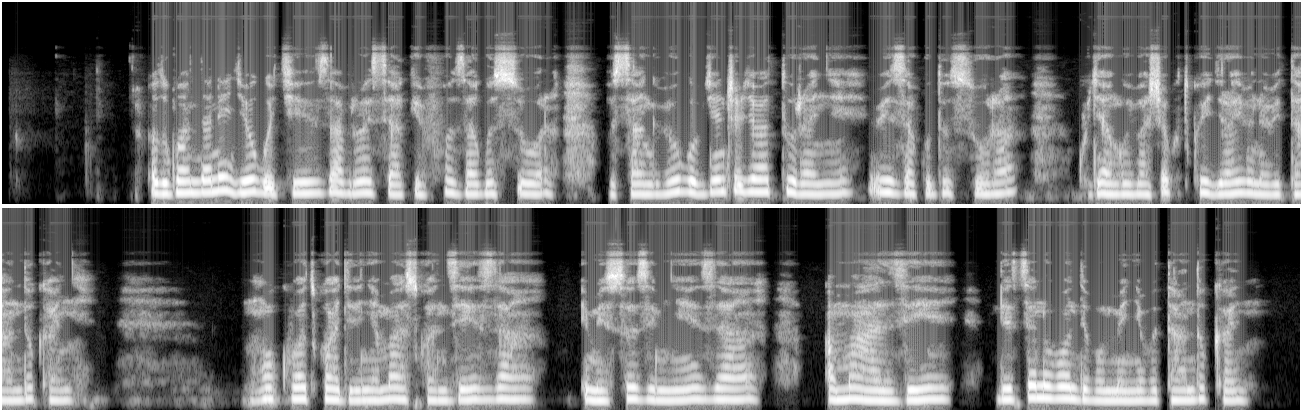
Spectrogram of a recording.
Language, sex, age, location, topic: Kinyarwanda, female, 25-35, Kigali, health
